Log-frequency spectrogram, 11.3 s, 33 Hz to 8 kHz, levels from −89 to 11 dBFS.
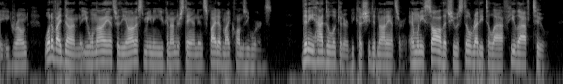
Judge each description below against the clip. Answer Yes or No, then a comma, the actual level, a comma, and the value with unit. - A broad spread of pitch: No, narrow, 2.4 semitones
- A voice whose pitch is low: Yes, low, 125 Hz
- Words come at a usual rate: No, fast, 260 wpm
